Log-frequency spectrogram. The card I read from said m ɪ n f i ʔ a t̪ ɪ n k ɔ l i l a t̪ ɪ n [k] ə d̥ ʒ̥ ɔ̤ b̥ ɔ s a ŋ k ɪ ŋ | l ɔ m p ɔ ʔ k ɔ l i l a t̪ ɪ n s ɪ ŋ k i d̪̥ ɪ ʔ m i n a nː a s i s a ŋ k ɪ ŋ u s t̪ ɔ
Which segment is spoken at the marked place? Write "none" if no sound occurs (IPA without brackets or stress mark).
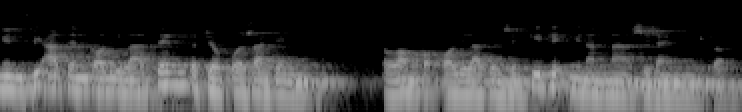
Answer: k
